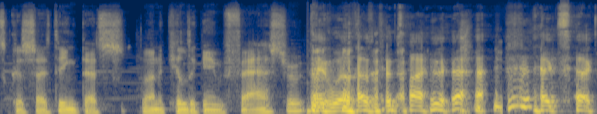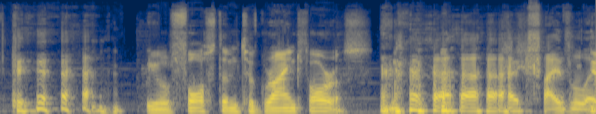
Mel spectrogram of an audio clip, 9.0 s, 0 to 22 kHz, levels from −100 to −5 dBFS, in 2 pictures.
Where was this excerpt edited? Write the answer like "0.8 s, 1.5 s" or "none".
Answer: 2.3 s, 5.5 s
